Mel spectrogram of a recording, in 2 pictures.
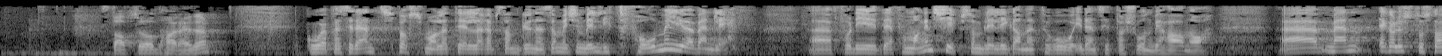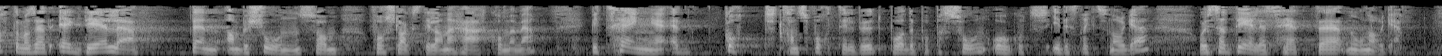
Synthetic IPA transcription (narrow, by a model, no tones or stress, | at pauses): st̪ɑːt̪sɾoːd̪hɑɾæɪd̪ə | ɡ̥uːəpʰɾɛsɪd̪ɛnt̪spœɾsmoːlət̪ʰɪlɾɛpɾɛs̩əɑnt̪̚ɡʉnːəsɔmɪçːəblɪːlɪt̪ːfɔɾmɪljøːʋɛnlɪ | fɔɖ̪iːd̪ɛæɾfɔɾmɑŋːənʃiːpsɔmblɪɾlɪɡɑnət̪ʰɪɾuːɪ̰d̪ɛnsɪt̪ʋɑʂuːnn̩ʋɪɦɑɾnoː | mɛnɛɡhɑɾlʏst̪ʰɪlɔst̪ɑːɾt̪əmɛɔs̬ɛɪɑt̪ɛɡ̚d̪eːlə | d̪̥ɛnɑmbɪʂuːnn̩sɔmfɔʁʂlɑːɡst̪ɪləʁnəɦæːɾkʰɔmːəmɛ | ʋɪt̪ʰɾɛŋːəɾʔɛt̪̚ | ɡ̥ɔt̪ʰːɾɑnspɔɾt̪ʰːɪlbʉːd̪boːd̪əpʰɔpʰæʁsuːnɔɡʊt̪sɪd̪ɪst̪ɾɪkt̪snɔɾɡəɔɪsæd̪eːləsheːt̪ənuːʁnɔɾɡə̰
